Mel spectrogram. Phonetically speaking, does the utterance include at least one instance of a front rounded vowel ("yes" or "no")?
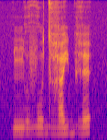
no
